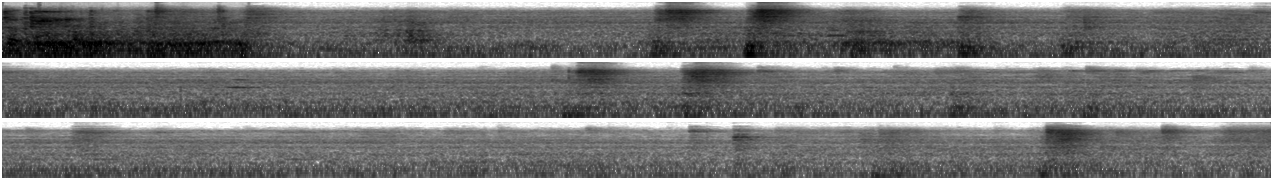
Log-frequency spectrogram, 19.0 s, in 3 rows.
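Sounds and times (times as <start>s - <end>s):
train wheels rumbling: 0.0s - 6.6s.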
